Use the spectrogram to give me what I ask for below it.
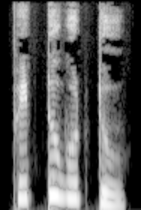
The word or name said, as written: ಪಡಿಕಟ್ಟು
